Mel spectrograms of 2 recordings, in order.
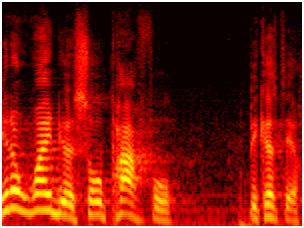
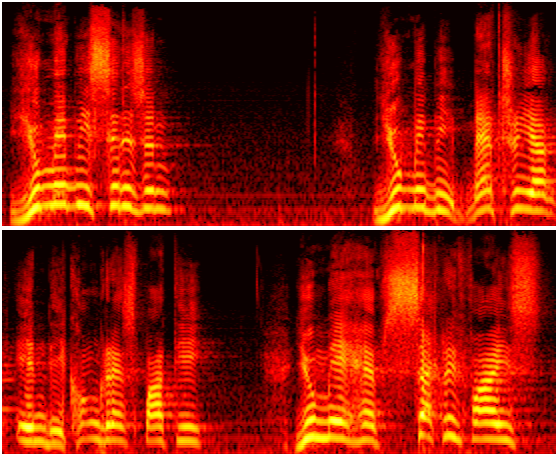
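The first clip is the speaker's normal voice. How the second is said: preaching; 8 semitones higher, 4 dB louder than usual. Real, not acted. Preacher listing all she may be, declaiming high. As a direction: declaim each concession, pitched well up.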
